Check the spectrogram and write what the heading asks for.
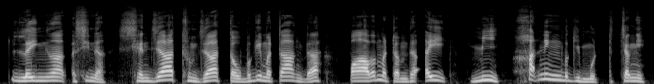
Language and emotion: Manipuri, angry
